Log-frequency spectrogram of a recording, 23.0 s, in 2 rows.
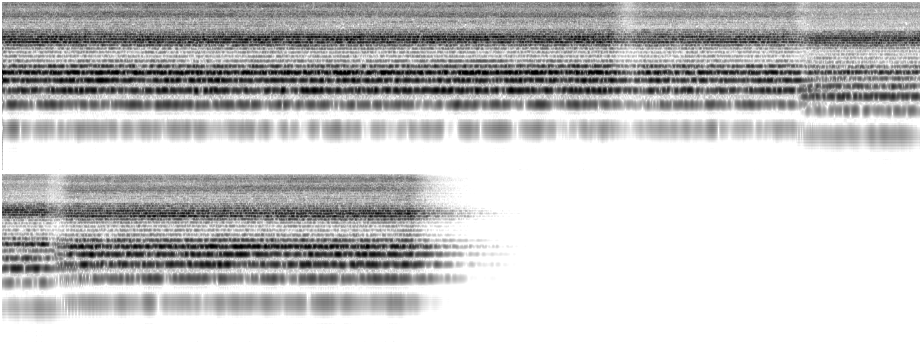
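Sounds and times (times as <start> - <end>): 
tenor singing: 0.0 - 17.4.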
